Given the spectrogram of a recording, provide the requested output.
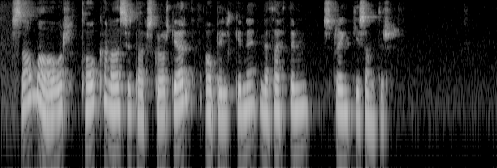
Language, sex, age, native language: Icelandic, female, 50-59, Icelandic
